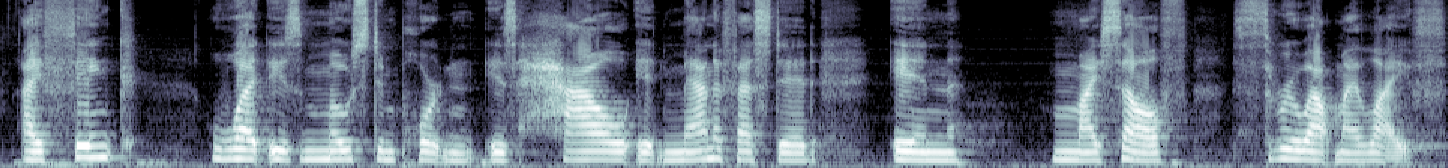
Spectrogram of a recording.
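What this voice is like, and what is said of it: Congested, stuffed-up voice. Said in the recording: “I sound a little stuffed up, I have a cold”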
